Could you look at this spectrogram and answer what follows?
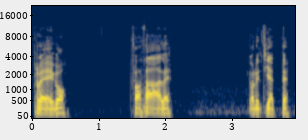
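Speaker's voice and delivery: put-on Italian accent. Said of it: "I can say it in Italian accent".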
